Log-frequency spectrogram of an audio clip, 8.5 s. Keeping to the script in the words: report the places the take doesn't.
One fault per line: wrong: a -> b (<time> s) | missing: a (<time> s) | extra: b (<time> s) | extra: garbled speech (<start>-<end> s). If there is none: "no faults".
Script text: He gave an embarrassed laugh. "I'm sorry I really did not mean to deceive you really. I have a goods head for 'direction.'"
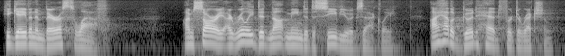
wrong: really -> exactly (5.2 s)
wrong: goods -> good (6.8 s)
